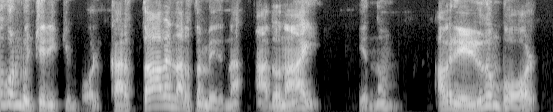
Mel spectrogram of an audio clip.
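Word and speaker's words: אֲדֹנָי: അദോനായ് നമ്മൾ ഇംഗ്ലീഷ് ഉപയോഗിക്കുന്ന അഡോണായ് എന്ന് പറയാറുണ്ട്, പ്രൊനൗൺസിയേഷൻ അദോനായ് എന്നാണ്, അദോനായ്.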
